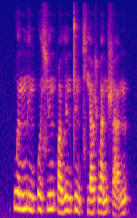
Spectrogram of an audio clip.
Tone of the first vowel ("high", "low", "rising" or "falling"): high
